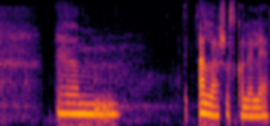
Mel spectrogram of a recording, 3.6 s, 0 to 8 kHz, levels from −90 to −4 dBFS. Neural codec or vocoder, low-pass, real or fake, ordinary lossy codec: codec, 24 kHz, 6 kbps, HILCodec; 7.2 kHz; fake; Opus, 16 kbps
